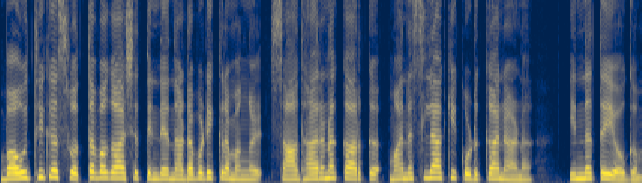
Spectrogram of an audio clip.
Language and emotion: Malayalam, neutral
